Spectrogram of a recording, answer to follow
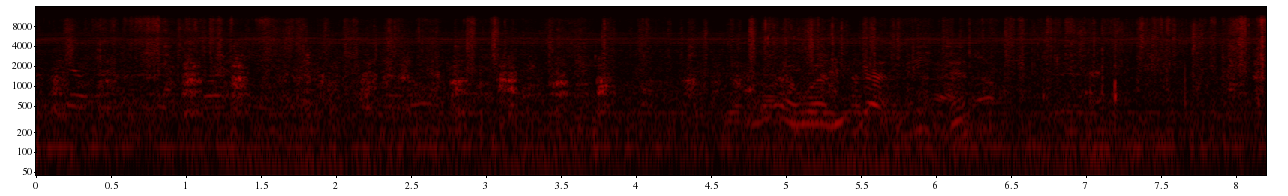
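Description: Faint, indistinct voices and a dog's whines over a steady low hum.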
